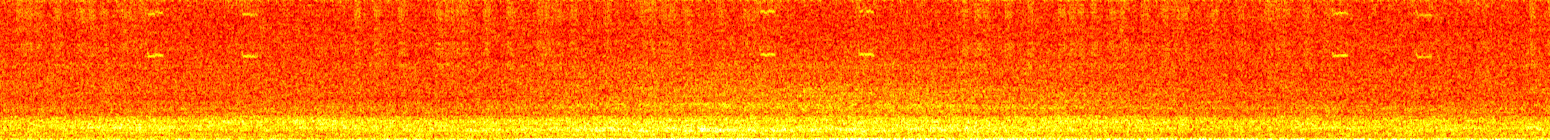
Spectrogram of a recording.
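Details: Low traffic rumble from passing vehicles, growing louder partway through, with no animal calls.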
